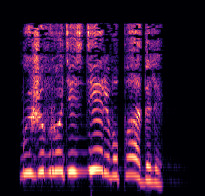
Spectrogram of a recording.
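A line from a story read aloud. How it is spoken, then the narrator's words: Frightened girl. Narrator (Russian): испуганно сказала Настенька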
